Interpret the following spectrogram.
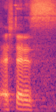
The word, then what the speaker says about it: Asterias: I think so इट इज ASTERIAS, बट इट is pronounce as एस्टेरिस।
